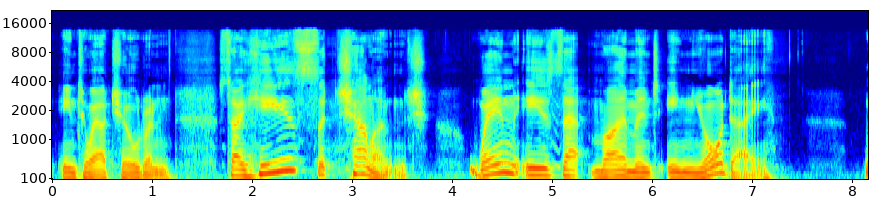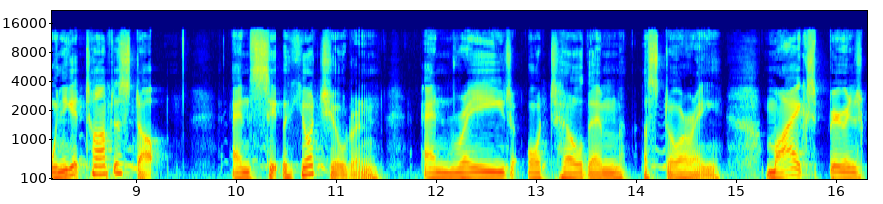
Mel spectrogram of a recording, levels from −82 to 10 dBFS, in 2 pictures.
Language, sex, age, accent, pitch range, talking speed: English, male, 50-69, Australian, 110-140 Hz, 125 wpm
